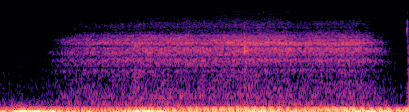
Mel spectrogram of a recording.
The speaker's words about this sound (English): So, why don't we take a breath together so that we can land? Breathing in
